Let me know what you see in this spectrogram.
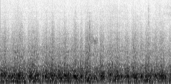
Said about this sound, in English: Well, that's Arctic sea ice. It sounds like a motor engine. Yeah, that last part reminded me of someone trying to start an old truck or a tractor. Yeah, or even like a propeller or something.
